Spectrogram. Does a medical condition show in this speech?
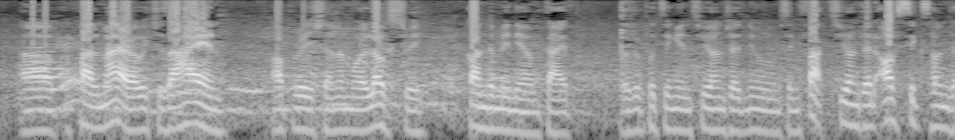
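No.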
